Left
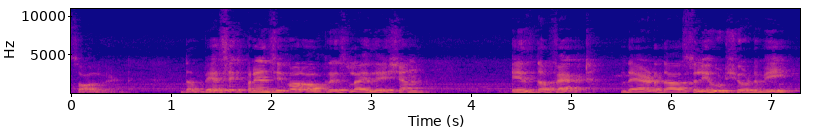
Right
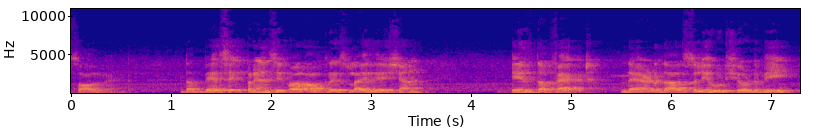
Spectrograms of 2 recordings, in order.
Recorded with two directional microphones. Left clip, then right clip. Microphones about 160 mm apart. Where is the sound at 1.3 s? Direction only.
30° right (ahead or behind).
